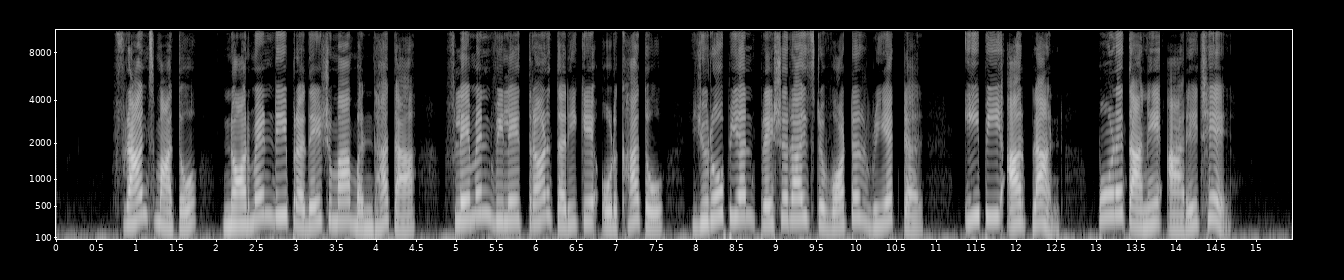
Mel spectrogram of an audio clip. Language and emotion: Gujarati, neutral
